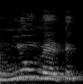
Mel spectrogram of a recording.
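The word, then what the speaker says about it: pneumatic: हो तो साइलेंट होगा तो यहां पर प पढ़ा नहीं जाएगा य साइलेंट होगा तो न्यूमेटिक पढ़ा जाएगा इसको पढ़ा नहीं जाएगा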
